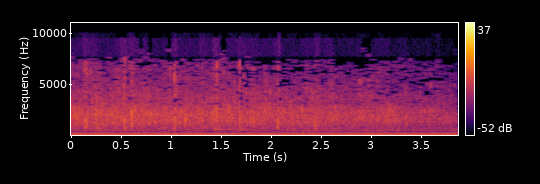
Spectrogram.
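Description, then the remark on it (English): Steady crowd applause at a Dort College basketball game against Central as player David Den Herter checks out of the game, a dense, even patter of many hands clapping at fairly low volume, with a constant low electrical hum running underneath and no voices. “So Den Herter checks out of the ballgame to a well-earned round of applause.”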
